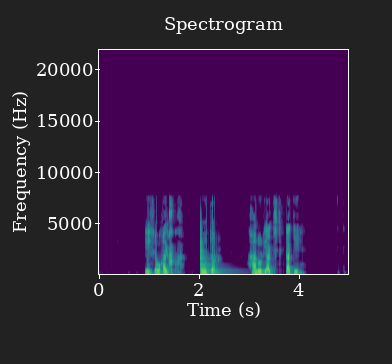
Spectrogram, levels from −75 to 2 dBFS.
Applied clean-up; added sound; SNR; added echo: none; Guitar; 7 dB; none.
